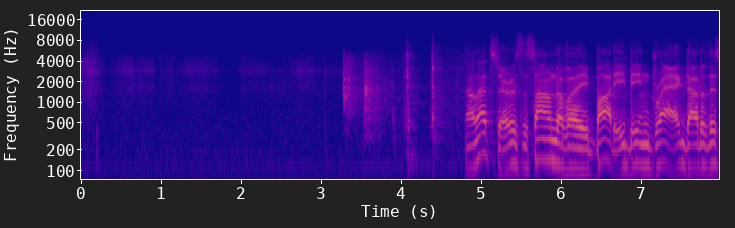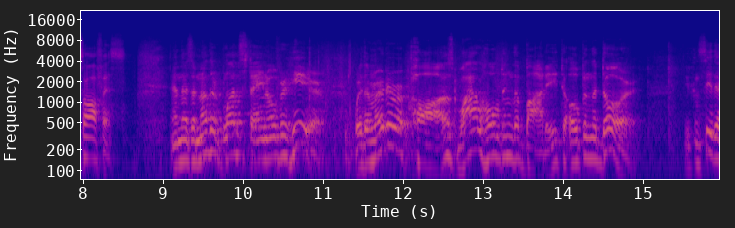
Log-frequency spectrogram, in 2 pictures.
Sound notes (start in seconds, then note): 0.1 sürükleme sesi; 3.4 kapı kapanması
